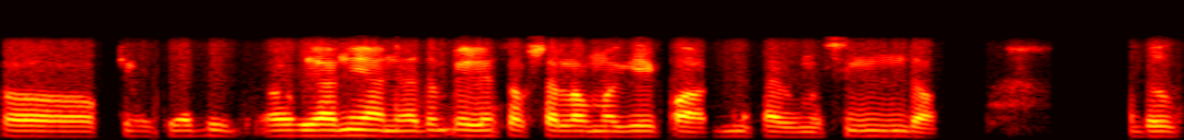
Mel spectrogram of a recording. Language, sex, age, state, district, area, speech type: Manipuri, male, 30-45, Manipur, Kakching, rural, conversation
